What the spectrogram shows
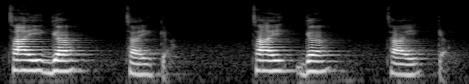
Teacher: And by the time you make the sound g, you come low. So you have one stressed syllable followed by an unstressed syllable.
